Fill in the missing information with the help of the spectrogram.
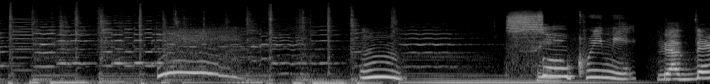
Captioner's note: gasps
